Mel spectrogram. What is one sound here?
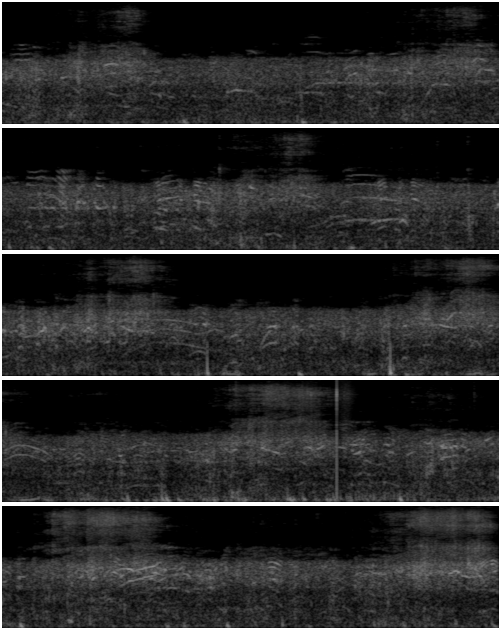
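A crowd of children and adults shout and chatter in a pool.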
